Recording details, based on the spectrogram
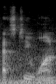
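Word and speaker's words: ST-I: And yes, it is pronounced ST1 as there's no I symbol in Russian.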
